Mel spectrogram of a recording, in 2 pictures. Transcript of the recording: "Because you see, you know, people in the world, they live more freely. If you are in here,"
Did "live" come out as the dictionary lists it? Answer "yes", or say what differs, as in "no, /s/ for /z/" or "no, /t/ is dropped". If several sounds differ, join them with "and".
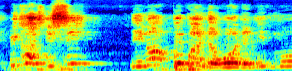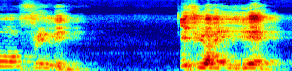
no, /n/ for /l/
